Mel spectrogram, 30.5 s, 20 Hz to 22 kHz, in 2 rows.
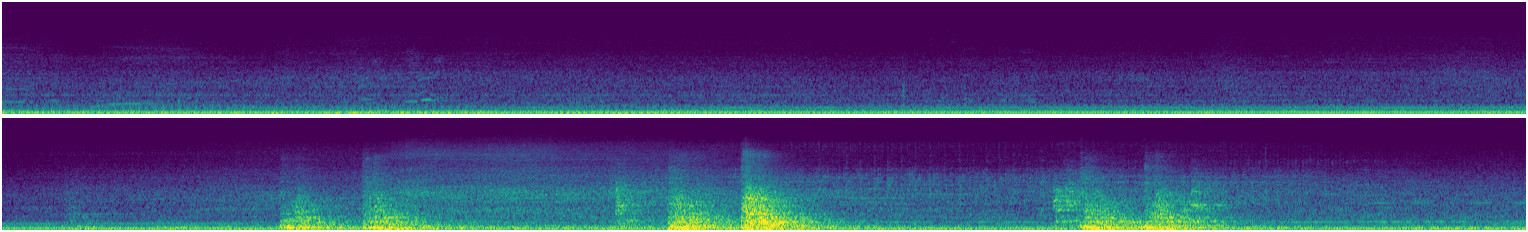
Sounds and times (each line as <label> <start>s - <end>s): ferry arriving 14.7s - 30.4s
